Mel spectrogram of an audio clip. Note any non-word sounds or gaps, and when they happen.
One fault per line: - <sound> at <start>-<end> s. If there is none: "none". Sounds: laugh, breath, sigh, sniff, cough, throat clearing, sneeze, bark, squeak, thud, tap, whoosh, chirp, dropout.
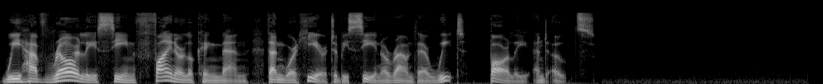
none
